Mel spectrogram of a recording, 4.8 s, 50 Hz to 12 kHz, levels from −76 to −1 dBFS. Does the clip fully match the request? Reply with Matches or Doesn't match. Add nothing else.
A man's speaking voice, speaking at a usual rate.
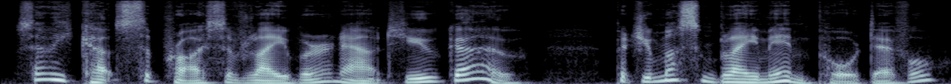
Doesn't match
